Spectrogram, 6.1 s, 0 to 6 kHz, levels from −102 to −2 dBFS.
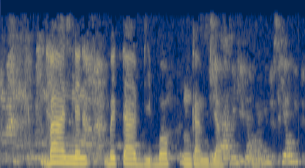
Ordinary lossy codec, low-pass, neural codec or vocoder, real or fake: MP3, 48 kbps; 5.4 kHz; none; real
